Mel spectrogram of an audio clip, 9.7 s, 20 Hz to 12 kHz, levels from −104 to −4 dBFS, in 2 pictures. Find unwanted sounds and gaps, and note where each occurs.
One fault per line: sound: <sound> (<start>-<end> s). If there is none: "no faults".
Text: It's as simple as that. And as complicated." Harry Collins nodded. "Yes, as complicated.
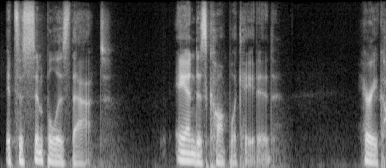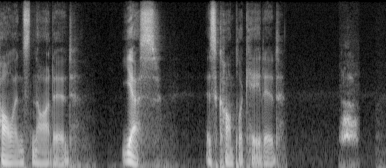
sound: bark (9.1-9.3 s)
